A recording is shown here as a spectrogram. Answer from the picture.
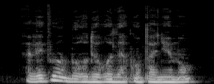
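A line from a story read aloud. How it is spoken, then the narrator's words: Neutral question. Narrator (French): demanda-t-elle d'une voix neutre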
